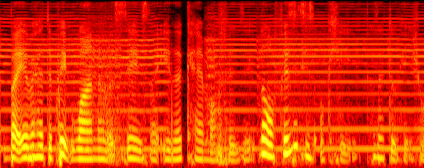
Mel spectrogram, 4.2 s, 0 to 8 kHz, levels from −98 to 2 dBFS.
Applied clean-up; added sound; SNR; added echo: none; Bowed string instrument; 11 dB; none.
